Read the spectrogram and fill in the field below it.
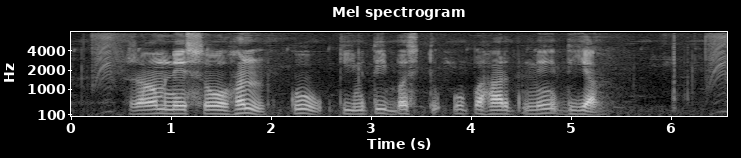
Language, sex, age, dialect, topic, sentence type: Hindi, male, 31-35, Kanauji Braj Bhasha, banking, statement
